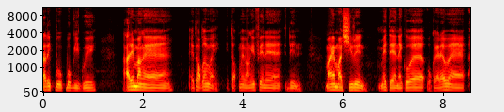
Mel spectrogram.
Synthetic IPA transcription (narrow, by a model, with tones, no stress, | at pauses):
a˦ɾi˦k͡po˦˨k͡po˦k̬i˨ɡʷe˦ | a̰˨ɾi˦ma˨ŋe˨ | ḛ˨to˦ke˦ŋe˨i˨to˨kːm˦i˦ma˨ŋi˦fe˦ne˨de˨n˦ | ma˦ŋe˦ma˨ʃi˦ɾe˦˨n̩˦ | me˦te˨ne˨ko˦e˦u˨ke˨ɾe˦me˦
